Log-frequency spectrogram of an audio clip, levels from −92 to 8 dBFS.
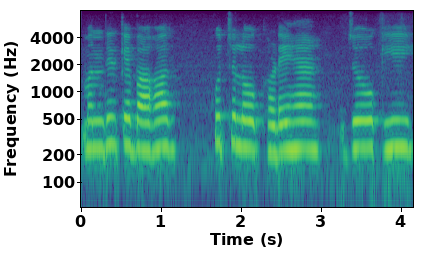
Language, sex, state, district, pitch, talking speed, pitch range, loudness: Hindi, female, Punjab, Fazilka, 235 Hz, 115 wpm, 230-245 Hz, -15 LUFS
